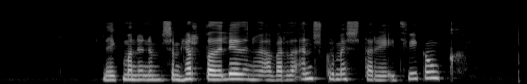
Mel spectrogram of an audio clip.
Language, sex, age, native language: Icelandic, female, 30-39, Icelandic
